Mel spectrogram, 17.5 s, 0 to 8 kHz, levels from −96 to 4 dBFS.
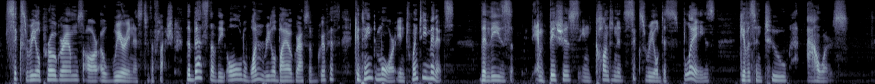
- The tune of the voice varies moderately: Yes, average, 3.8 semitones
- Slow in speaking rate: Yes, slow, 125 wpm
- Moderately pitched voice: Yes, medium, 150 Hz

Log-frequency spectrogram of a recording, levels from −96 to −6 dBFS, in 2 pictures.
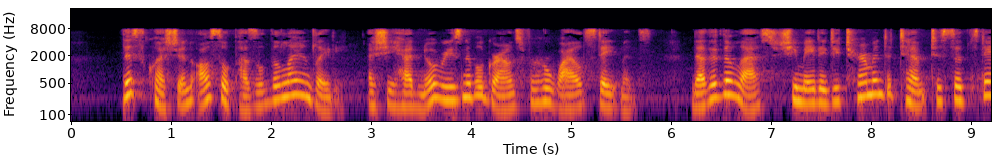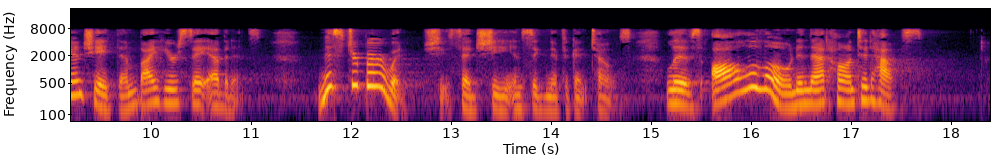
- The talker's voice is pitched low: No, medium, 185 Hz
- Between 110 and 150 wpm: Yes, slow, 135 wpm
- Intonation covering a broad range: Yes, wide, 7.3 semitones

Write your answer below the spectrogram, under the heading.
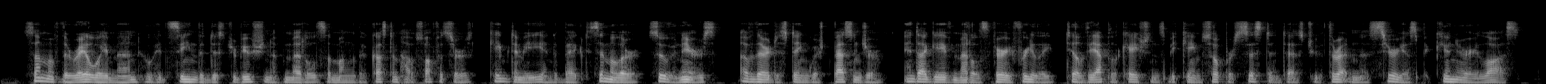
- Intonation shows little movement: Yes, narrow, 2.3 semitones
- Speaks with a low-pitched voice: Yes, low, 105 Hz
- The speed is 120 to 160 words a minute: No, average, 185 wpm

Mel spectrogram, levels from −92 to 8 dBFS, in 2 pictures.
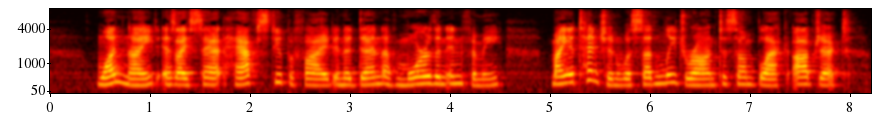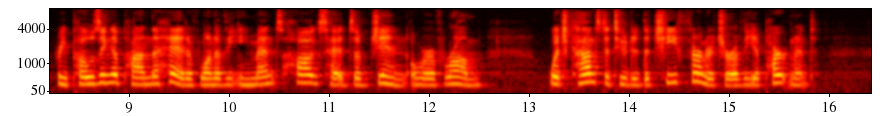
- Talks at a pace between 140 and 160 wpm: No, average, 170 wpm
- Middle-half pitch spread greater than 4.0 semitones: No, average, 3.2 semitones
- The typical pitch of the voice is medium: No, high, 205 Hz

